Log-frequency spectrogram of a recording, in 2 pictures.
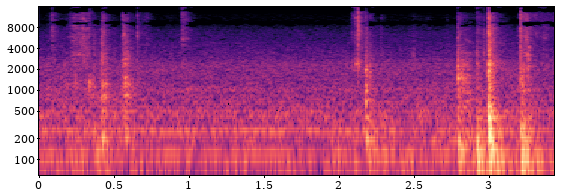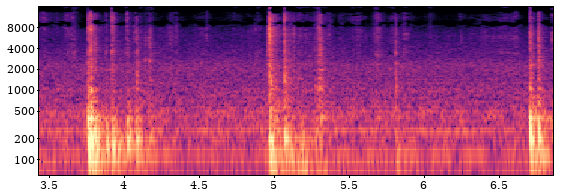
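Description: Irregular clicks and knocks of craft supplies, ribbon spools and small tools, being picked up, handled and set down on a worktable, with the loudest knocks about four seconds in and near the end.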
